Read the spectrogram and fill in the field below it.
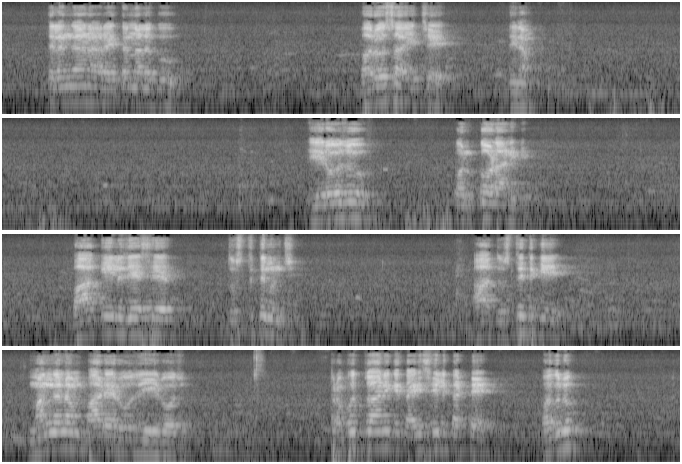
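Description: A middle-aged man speaks through a microphone and loudspeakers in bursts, with long pauses.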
